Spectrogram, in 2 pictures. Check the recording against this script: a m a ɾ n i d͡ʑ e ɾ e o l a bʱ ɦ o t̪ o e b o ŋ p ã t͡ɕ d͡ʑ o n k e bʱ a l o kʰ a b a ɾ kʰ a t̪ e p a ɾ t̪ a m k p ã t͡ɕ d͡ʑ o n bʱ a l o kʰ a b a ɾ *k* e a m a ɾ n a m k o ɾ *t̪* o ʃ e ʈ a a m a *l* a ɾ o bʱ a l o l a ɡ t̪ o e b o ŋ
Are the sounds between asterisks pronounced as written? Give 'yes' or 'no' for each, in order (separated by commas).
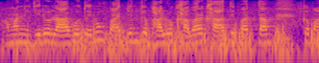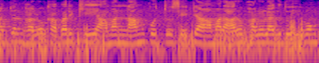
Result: no, yes, no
